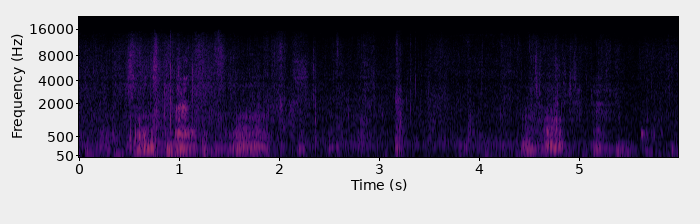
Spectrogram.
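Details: Five-week-old Beauceron puppies from a Fuertès × Narte litter at the Vag-ner's Mémory kennel, 22 November 2018, giving short low growls and squeaky yelps in bursts, with scattered knocks and rustling in between.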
